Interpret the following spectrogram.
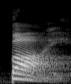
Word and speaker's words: buy: However, the U is silent. B, I buy.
